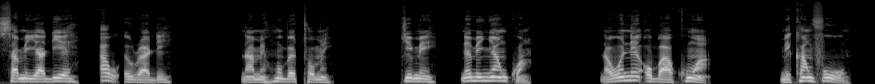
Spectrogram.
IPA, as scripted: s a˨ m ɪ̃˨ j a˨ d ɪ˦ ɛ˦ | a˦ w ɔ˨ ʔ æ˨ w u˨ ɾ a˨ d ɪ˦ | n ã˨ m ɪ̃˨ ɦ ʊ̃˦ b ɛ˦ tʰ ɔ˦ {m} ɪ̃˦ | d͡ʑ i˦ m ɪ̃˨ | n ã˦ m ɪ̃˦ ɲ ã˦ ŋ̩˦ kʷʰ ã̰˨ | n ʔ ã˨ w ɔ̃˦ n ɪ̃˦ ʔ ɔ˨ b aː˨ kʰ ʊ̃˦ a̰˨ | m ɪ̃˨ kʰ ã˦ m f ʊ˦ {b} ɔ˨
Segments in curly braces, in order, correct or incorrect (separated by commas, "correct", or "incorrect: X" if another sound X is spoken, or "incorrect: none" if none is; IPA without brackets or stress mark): correct, incorrect: w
